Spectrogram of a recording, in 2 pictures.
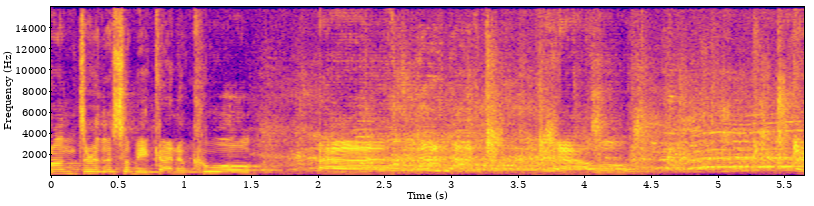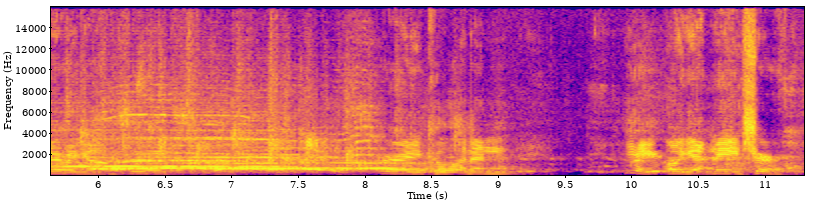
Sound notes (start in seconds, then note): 1.6 audience laughs; 8.1 audience cheers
